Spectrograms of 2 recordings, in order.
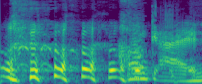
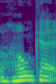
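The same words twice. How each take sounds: First: The first syllable is said loudly like honk. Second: The first syllable is said plainly without emphasis. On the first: This is how the host said the name. The speaker calls it wrong. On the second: This is how the company employee said the name. The speaker calls it right.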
